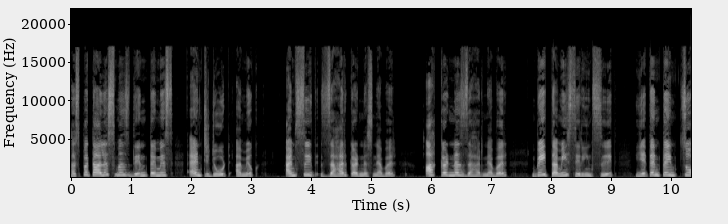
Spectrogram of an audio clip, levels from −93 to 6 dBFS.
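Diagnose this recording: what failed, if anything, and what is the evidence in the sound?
Nothing failed here as far as the ear can tell: the speech runs along without any break, glitch or damage that would point to a problem at any stage of the chain.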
